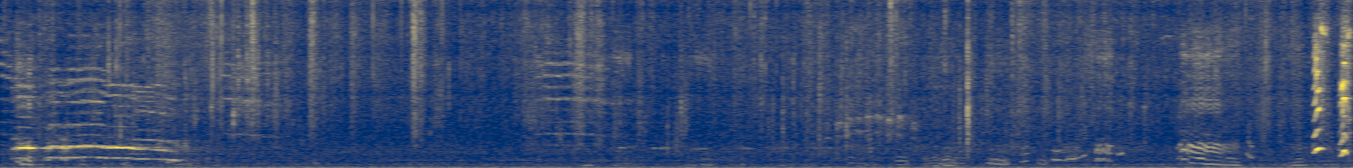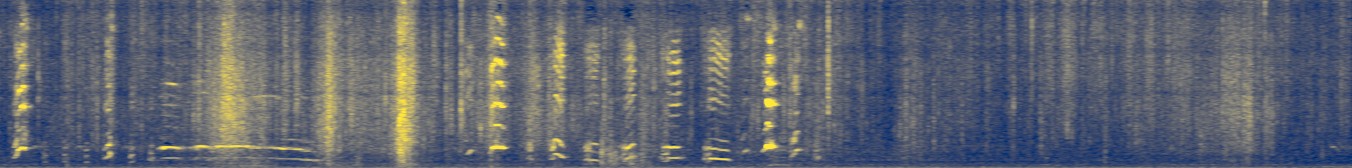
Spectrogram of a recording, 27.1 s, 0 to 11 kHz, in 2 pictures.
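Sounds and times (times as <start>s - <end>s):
puppies whining and yelping: 0.0s - 2.6s, 5.3s - 8.3s, 9.1s - 17.1s, 17.9s - 22.8s, 26.6s - 27.0s.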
